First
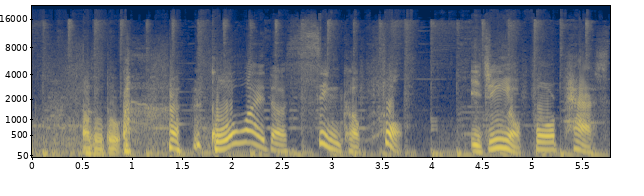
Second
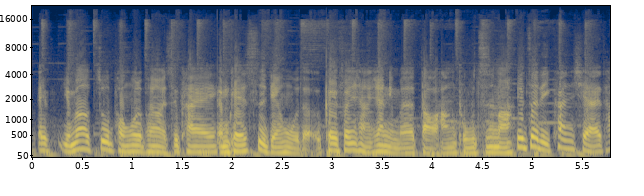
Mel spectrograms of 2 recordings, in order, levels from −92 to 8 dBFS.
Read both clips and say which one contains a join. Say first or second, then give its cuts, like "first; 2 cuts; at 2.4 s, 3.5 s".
first; 1 cut; at 1.7 s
